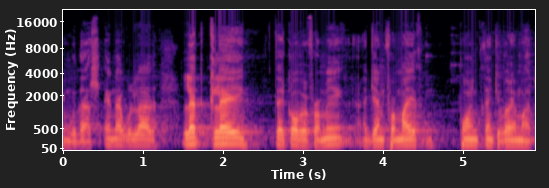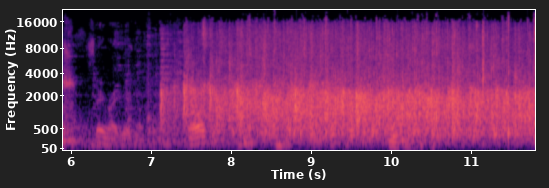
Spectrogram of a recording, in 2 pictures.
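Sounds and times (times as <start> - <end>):
speech: 0.2 - 6.1
audience applause: 7.1 - 11.7.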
